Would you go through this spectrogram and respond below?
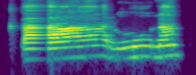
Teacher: بس نون کو لمبا نہیں کریں گے، کاف کو بھی لمبا کریں گے کیونکہ الف مد ہے، اور را کو لمبا کریں گے کیونکہ واو مد ہے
